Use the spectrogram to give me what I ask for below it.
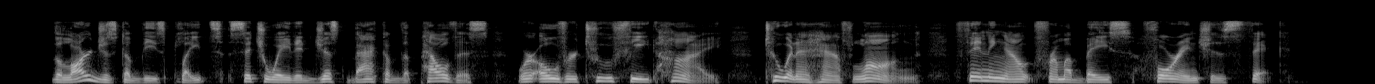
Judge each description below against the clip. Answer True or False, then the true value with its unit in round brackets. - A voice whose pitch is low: True (120 Hz)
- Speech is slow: True (125 wpm)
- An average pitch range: True (4.9 semitones)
